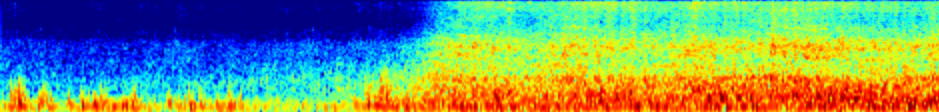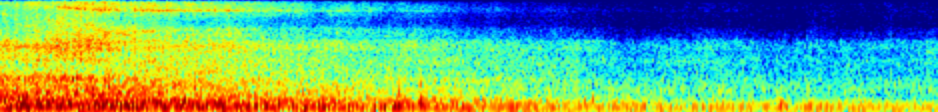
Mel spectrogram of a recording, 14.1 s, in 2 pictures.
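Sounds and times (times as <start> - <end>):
diesel locomotive running: 0.0 - 14.0
train wheels clattering on rails: 2.9 - 10.9.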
